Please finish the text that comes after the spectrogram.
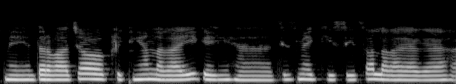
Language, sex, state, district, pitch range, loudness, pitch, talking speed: Hindi, female, Jharkhand, Palamu, 210-230 Hz, -14 LUFS, 220 Hz, 155 wpm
